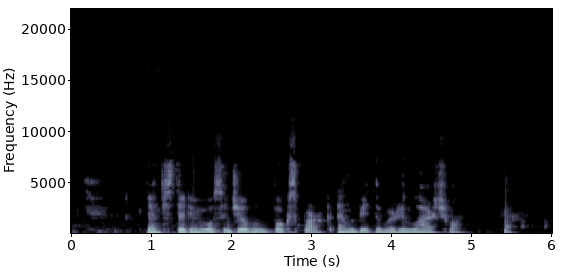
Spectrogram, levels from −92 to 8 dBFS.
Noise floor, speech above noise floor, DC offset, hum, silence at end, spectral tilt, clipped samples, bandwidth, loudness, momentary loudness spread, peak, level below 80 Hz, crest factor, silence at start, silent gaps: -68 dBFS; 39 dB; under 0.1%; none; 0.5 s; -7.5 dB/octave; under 0.1%; 7.4 kHz; -31 LUFS; 15 LU; -14 dBFS; -68 dBFS; 18 dB; 0.95 s; none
